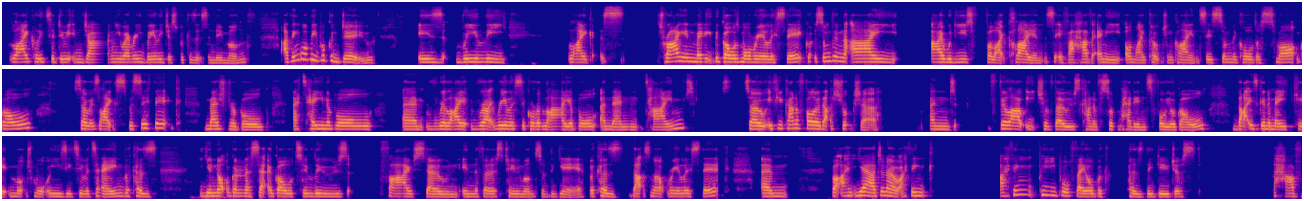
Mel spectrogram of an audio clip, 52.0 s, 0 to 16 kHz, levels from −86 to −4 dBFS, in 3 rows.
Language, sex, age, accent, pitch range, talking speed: English, female, 10-29, British, 165-190 Hz, 160 wpm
